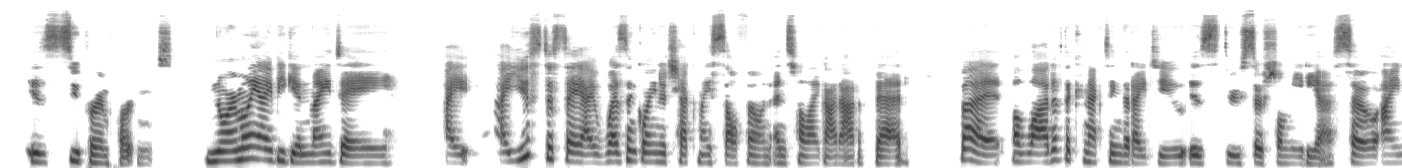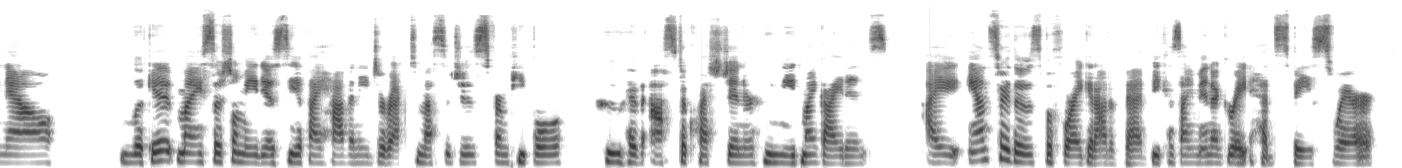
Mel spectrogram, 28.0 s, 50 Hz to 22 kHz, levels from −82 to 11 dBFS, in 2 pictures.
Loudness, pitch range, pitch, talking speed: -16 LUFS, 175-220 Hz, 190 Hz, 180 wpm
